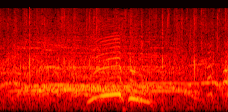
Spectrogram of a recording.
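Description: An audience at the European Beer Cafe breaks into a round of applause after a report segment, steady clapping filling the whole stretch, with cheers and a rising whoop cutting through the crowd noise.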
